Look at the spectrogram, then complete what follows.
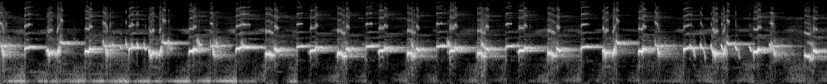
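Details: Lively yellow-vented bulbul calling as a lure for other bulbuls: an unbroken stream of chattering, fluty whistled notes, with a low hum fading out after the first seconds.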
